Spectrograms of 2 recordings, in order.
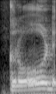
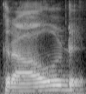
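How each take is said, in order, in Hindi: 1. स्वर की ध्वनि 'go' में 'oh' जैसी है। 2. स्वर की ध्वनि 'cow' में 'ow' जैसी है। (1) "क्रोड होगी, क्योंकि वर्ड क्रो से है" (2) "इसकी प्रोनाउंसिएशन क्राउड नहीं होगी"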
